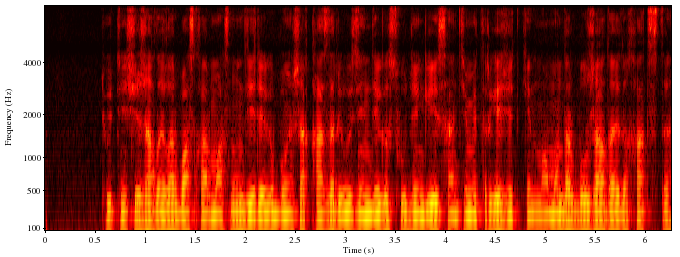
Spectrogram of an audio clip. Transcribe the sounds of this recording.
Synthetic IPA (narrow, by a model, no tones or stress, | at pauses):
t̪ʰɵɾt̪e̞nʃe̞ʒɑʁd̪ɑjlˠɑɾbɑsqɑɾmɑsənəɴd̪e̞ɾe̞ɡʲɪbo̞jənʃɑqʰɑzɪɾwɵze̞nd̪e̞ɡʲɪsud̪e̞ŋɡʲe̞jɪsant̪ʲijme̞t̪rɡʲe̞ʒe̞t̪kʲe̞nmɑmɑnd̪ɑɾbʊlˠʒɑʁd̪ɑjd̪əqʰɑt̪ə̥st̪ə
